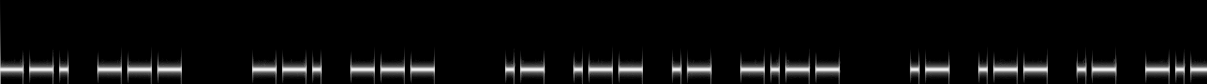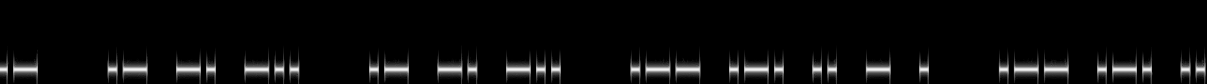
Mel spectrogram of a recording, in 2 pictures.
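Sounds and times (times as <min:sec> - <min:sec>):
CW Morse code at tempo 70: 0:00.0 - 0:01.8, 0:02.6 - 0:04.4, 0:05.1 - 0:08.4, 0:09.1 - 0:12.5, 0:13.2 - 0:15.1, 0:15.8 - 0:17.7, 0:18.4 - 0:21.4, 0:22.1 - 0:24.1.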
